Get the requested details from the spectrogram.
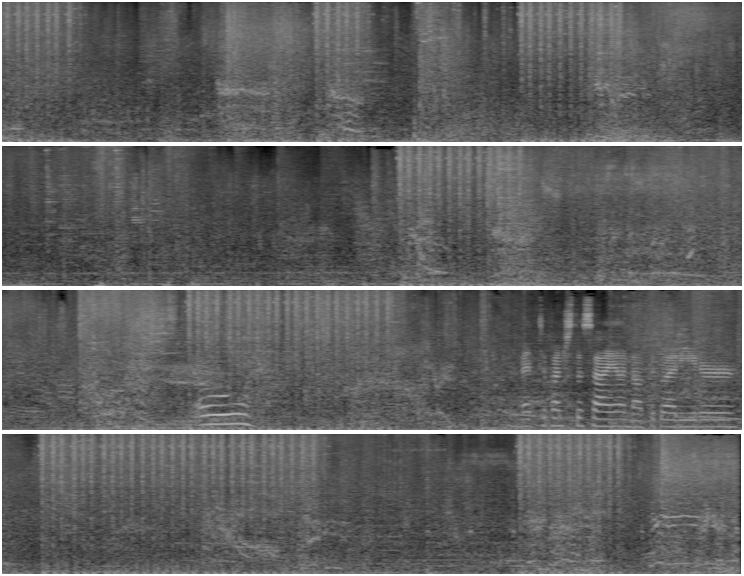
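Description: Gunfire bursts and booms again and again.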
